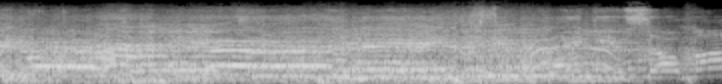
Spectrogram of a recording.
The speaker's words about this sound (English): Demonstrators sang to her as she was taken outside.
